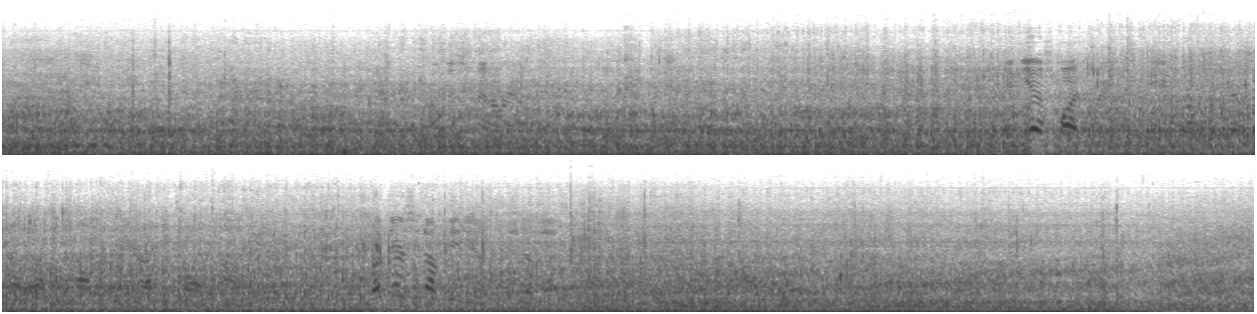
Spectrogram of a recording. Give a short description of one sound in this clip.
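A small outboard motor hums steadily nearby.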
